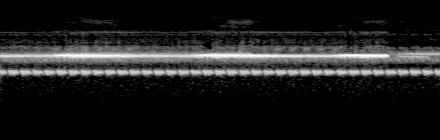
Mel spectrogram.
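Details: High, bell-like ringing of a bell cricket in three swelling trills, each about one and a half seconds long, over an even, quick pulsed chirp from a second insect.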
